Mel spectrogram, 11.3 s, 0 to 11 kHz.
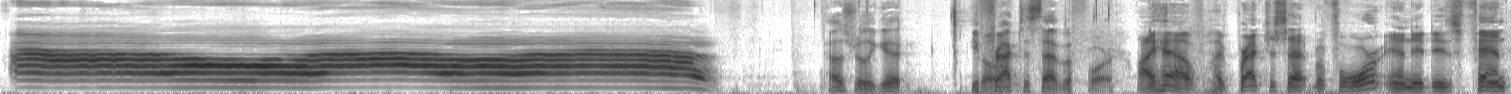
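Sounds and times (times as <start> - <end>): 
person imitating a cow moose call with a nasal moan: 0.0 - 5.4
speech: 6.2 - 11.3.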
